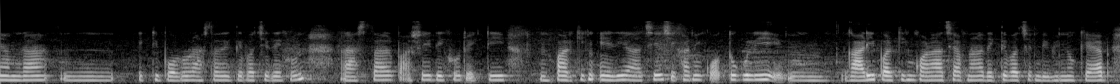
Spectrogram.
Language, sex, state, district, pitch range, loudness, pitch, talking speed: Bengali, female, West Bengal, North 24 Parganas, 190-205 Hz, -19 LUFS, 200 Hz, 155 wpm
